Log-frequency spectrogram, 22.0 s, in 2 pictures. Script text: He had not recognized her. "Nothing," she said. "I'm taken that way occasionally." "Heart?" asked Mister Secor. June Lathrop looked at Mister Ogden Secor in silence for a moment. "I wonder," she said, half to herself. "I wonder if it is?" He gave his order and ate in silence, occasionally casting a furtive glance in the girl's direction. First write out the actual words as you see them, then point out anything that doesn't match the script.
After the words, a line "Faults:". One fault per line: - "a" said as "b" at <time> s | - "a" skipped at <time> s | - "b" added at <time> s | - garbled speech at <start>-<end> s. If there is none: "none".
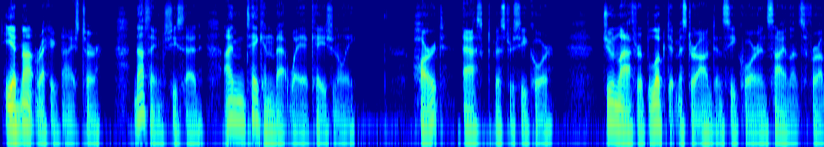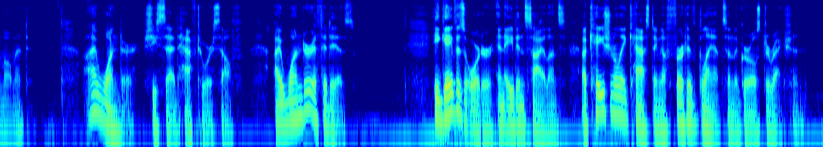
He had not recognized her. "Nothing," she said. "I'm taken that way occasionally." "Heart?" asked Mister Secor. June Lathrop looked at Mister Ogden Secor in silence for a moment. "I wonder," she said, half to herself. "I wonder if it is?" He gave his order and ate in silence, occasionally casting a furtive glance in the girl's direction.
Faults:
none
